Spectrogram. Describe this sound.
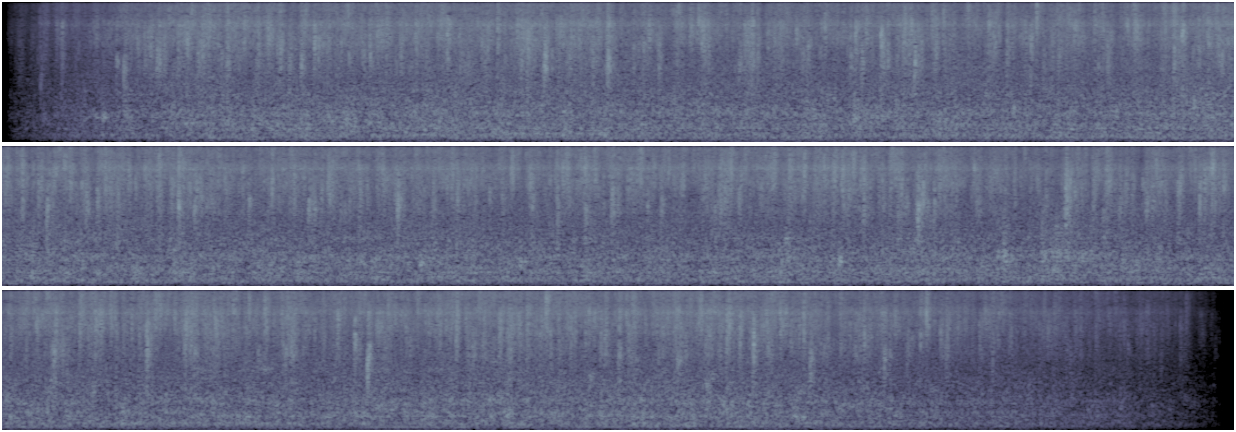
A recording of rain falling on concrete.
